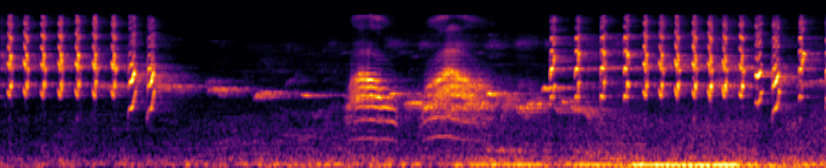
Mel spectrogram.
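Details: Caged long-tailed shrike on a training recording, singing in a fast, tight 'nyeklek' style: rapid harsh buzzy notes pulsing several times a second, then thin whistles and a harsh cat-like squall, then the rapid buzzy bursts again.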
